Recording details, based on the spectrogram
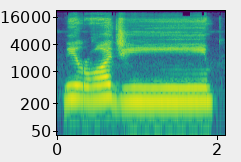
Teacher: الرجیم میں را کو پر کر کے پڑھیں گے اور آخر پہ مد عارض کریں گے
